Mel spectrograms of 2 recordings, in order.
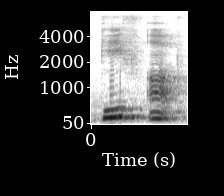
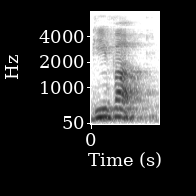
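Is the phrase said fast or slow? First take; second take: slow; fast. First: The phrase is said at a slower pace. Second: The phrase is said at a faster pace.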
